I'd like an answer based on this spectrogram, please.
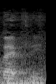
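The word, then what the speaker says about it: battery: और चाहे वो नाखून के बराबर घड़ी में डालने वाली बैटरी हो या कैमरे में डालने वाली बैटरी हो, that is going to बी अ बैटरी, नॉट बैटरा।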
